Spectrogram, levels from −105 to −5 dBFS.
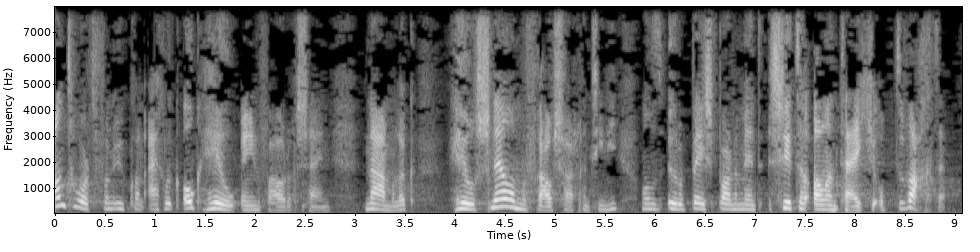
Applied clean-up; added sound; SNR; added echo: none; none; none; none.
